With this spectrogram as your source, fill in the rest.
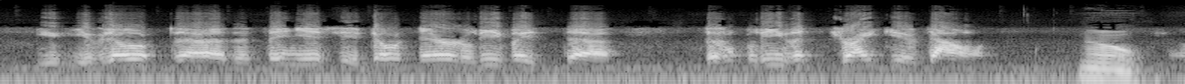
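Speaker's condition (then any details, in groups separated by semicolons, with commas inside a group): Parkinson's disease; on medication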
